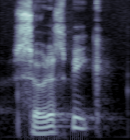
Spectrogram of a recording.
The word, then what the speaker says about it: so to speak: but so to speak the word to is not stressed so we change the vow to a more relaxed sound uh soda and the T and two is between vowels so it changes to to a fast tea soda soda like soda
